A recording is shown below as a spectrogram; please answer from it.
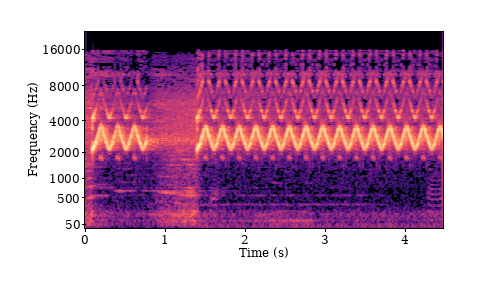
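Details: KTM Duke 200 with an aftermarket MP one-way alarm installed: once the alarm is armed, switching the ignition on sets off a loud rising-and-falling siren that keeps cycling, and the engine cannot be started.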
